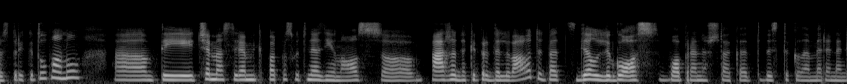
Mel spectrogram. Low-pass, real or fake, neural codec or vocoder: 7.2 kHz; fake; codec, 16 kHz, 0.8 kbps, ZipCodec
